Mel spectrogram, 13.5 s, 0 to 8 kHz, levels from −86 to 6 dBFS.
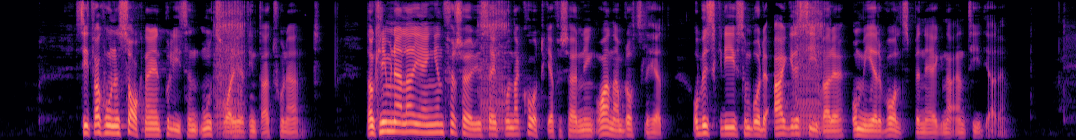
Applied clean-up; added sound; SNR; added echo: classical method log-MMSE.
